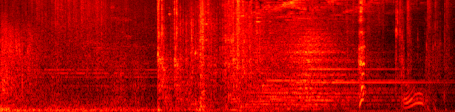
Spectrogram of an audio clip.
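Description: Confringo spell cast in the Hogwarts Legacy video game: a loud fiery blast with crackling, whooshing energy and a few sharp bursts, layered over dense game sound.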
